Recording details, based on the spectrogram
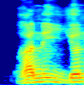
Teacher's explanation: غین کو مفخم ادا کریں گے صفت استعلاء ہونے کی وجہ سے۔ یا کے اوپر تنوین ہے اور تنوین کے بعد عین حرف اظہار ہے، تو یہاں یہ یا کے اوپر تنوین سے جو نون پیدا ہو رہا ہے اس کو ظاہر کر کے ادا کریں گے۔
